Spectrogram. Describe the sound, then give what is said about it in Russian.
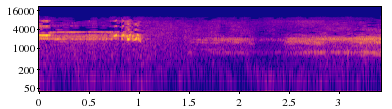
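A black kite's mating call: a high, quavering whinny like a distant horse neigh, a short sharp note and then a long trembling cry, heard clearly against faint background noise. “Тут я вспомнил, что брачный крик коршуна действительно напоминает отдаленное лошадиное ржание.”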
